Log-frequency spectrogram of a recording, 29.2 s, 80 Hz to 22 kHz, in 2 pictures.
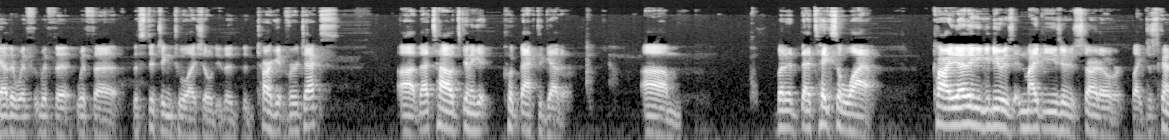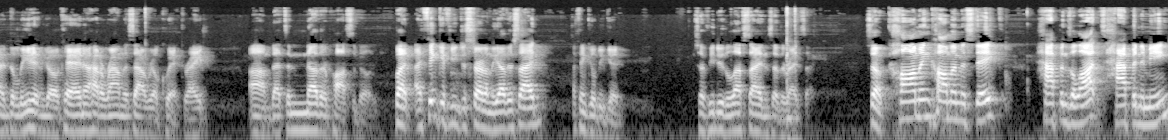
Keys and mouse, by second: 24.5 space, 27.4 1.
